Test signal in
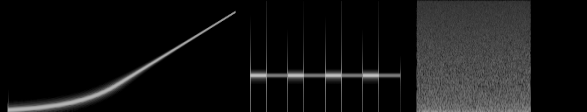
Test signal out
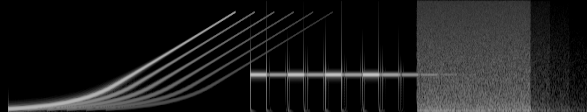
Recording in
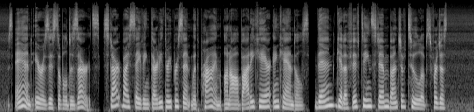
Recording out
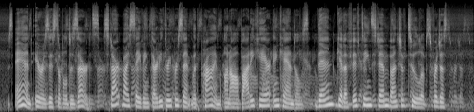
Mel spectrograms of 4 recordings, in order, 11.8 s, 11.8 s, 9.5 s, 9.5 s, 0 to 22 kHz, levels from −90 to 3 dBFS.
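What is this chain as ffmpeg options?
ffmpeg -i in.wav -af "afreqshift=38,aecho=1:1:390|780|1170|1560|1950:0.141|0.0791|0.0443|0.0248|0.0139" out.wav

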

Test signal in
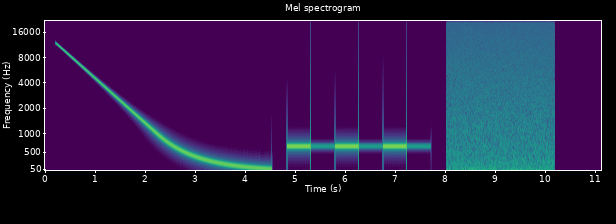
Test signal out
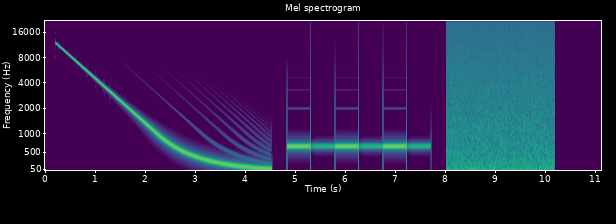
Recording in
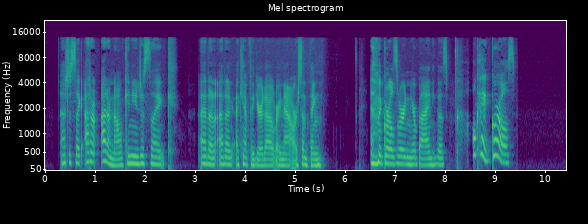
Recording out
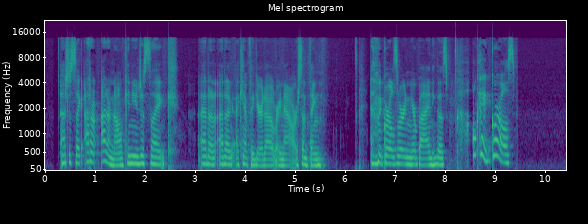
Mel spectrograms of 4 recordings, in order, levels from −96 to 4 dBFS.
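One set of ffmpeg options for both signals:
ffmpeg -i in.wav -af "acompressor=threshold=-30dB:ratio=6:attack=0.4:release=187:knee=6:detection=peak,volume=8dB" out.wav

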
